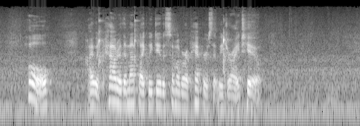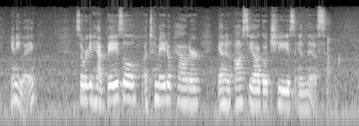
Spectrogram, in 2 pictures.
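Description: A metal spoon clinks against glass cups.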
